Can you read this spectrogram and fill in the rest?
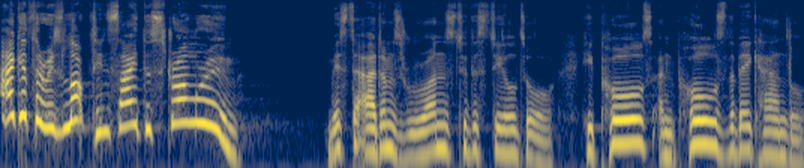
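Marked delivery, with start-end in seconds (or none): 0.0-2.4 very high, loud shriek. Narrator reading Annabelle and her sister behind the railings, screaming. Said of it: "suddenly scream".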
